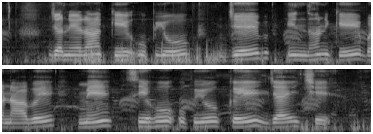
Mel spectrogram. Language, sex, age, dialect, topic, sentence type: Magahi, female, 31-35, Western, agriculture, statement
